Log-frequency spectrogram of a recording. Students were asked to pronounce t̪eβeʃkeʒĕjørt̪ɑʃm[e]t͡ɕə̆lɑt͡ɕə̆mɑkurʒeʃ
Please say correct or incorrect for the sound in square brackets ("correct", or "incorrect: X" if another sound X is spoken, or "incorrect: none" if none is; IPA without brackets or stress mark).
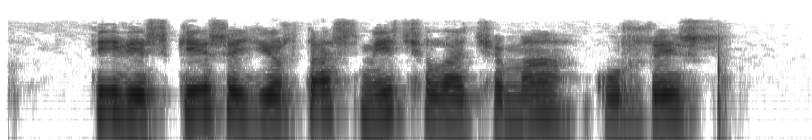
correct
